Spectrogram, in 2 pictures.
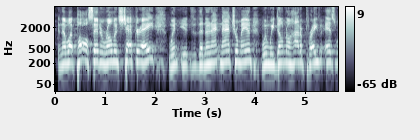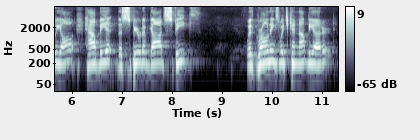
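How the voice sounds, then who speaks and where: A man preaching a sermon to a church congregation. He builds emphasis with repeated phrases and slows down to stress scripture. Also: high voice, steady tone. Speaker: pastor. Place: church sanctuary.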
